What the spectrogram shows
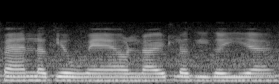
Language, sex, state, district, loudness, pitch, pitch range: Hindi, female, Chhattisgarh, Raipur, -12 LUFS, 175 Hz, 170-180 Hz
